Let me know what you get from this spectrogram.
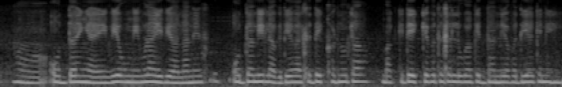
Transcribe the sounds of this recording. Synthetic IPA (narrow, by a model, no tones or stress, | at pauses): ɦãːo̰ːd̪ãːĩːãːiʋiːʊmiːməɽ̃aːiːʋiːaːʊnãːneːod̪ãːd̪iːləɡd̪iːɛːbɛːseːd̪eːkʰəɽnũːt̪ãːbaːkiːd̪eːkʰːeːpət̪ɛsəlːuɡaːkɪd̪ãːnd̪iːaːʋəd̪ijaːkɪneɦĩː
